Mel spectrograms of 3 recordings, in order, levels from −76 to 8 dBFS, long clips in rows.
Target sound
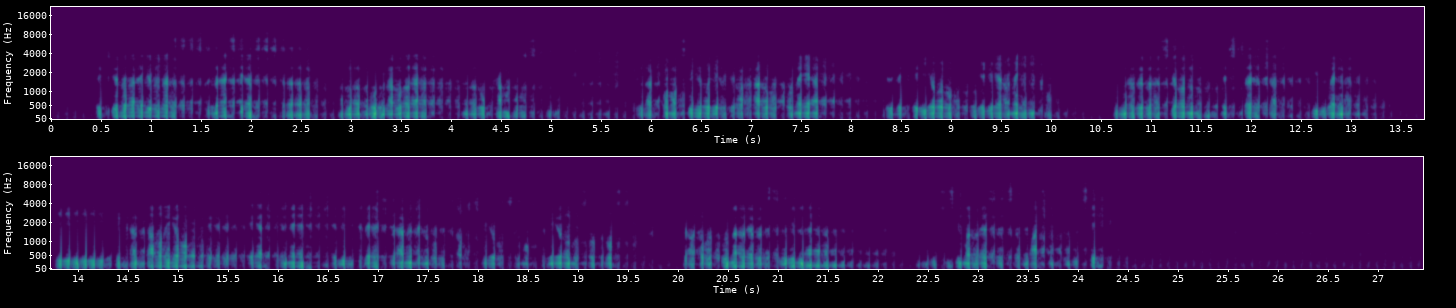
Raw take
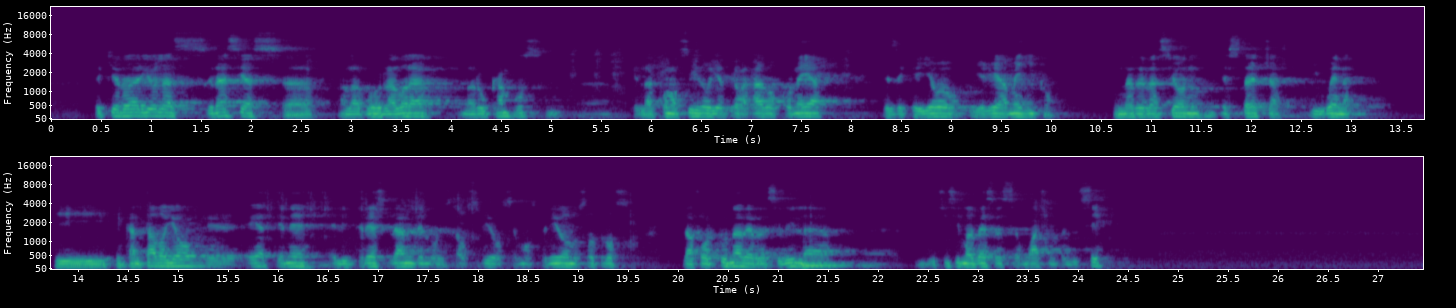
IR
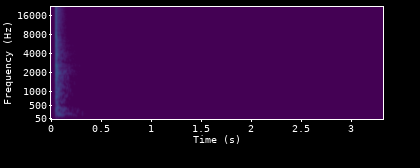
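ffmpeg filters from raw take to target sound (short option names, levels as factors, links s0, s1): -filter_complex "[0:a]asettb=1/sr,asplit=3[s0][s1][s2];[s0]atrim=end=1.954[s3];[s1]atrim=start=1.95:end=3.27,asetpts=PTS-STARTPTS,afade=t=in:d=0.004:c=qsin,afade=t=out:st=1.316:d=0.004:c=qsin,lowshelf=f=230:g=7[s4];[s2]atrim=start=3.266[s5];[s3][s4]acrossfade=d=0.004:c1=hsin:c2=qsin[s6];[s6][s5]acrossfade=d=0.004:c1=qsin:c2=hsin,aeval=exprs='val(0)*pow(10,-35*if(lt(mod(-12*n/s,1),2*abs(-12)/1000),1-mod(-12*n/s,1)/(2*abs(-12)/1000),(mod(-12*n/s,1)-2*abs(-12)/1000)/(1-2*abs(-12)/1000))/20)':c=same"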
